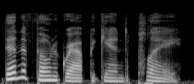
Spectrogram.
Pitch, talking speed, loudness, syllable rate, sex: 180 Hz, 185 wpm, -20 LUFS, 5.1 syllables/s, female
